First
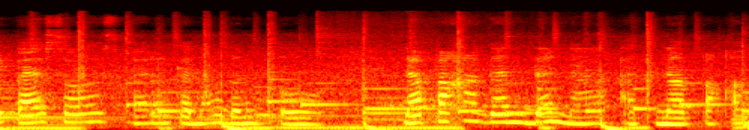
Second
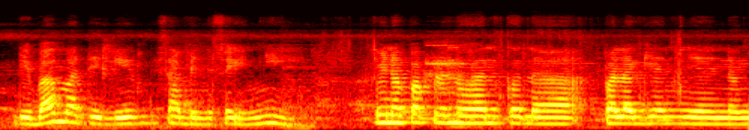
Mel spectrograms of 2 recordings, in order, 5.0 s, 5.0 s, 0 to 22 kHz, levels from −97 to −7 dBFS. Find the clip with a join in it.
second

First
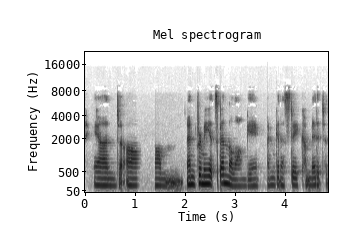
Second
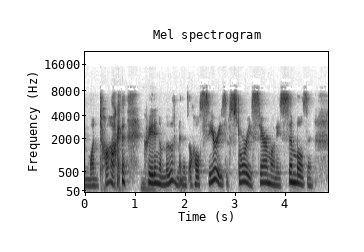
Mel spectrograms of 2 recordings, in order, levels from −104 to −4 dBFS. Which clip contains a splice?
first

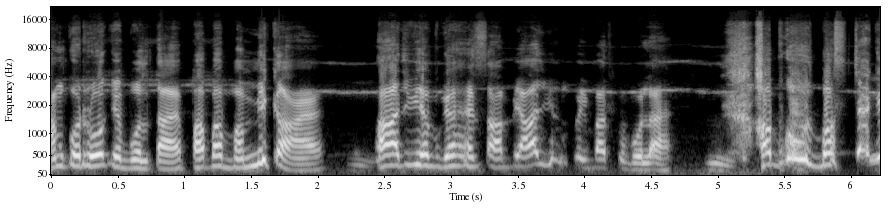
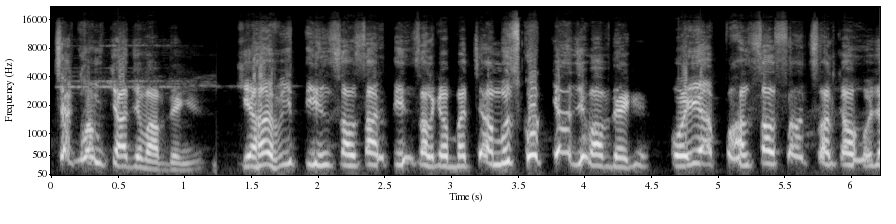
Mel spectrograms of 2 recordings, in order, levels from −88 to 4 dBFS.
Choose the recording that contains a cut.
second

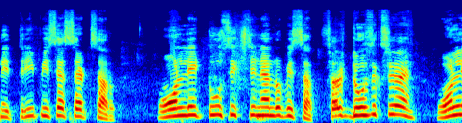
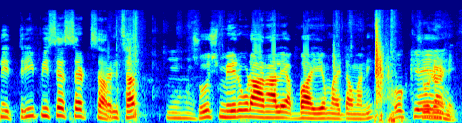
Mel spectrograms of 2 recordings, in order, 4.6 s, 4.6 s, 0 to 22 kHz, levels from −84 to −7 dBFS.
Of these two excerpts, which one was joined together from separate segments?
second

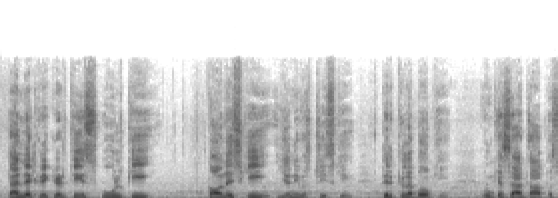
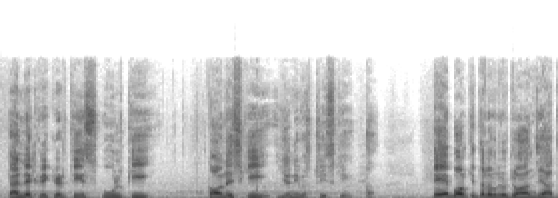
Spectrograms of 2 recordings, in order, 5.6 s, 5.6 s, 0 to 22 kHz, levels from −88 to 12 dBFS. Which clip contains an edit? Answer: second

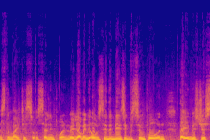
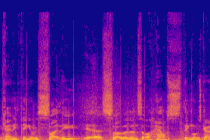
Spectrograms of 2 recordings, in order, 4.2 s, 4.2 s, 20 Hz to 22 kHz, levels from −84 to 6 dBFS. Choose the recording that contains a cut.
second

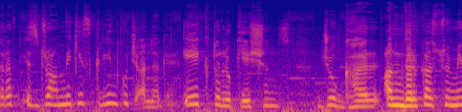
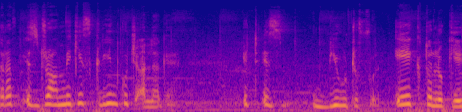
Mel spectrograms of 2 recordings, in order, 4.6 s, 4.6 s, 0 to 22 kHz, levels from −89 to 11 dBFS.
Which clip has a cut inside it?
first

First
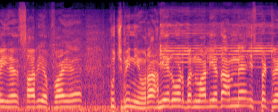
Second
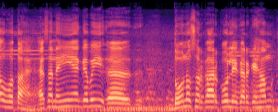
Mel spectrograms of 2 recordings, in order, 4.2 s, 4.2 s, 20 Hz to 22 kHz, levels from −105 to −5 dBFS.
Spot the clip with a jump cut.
first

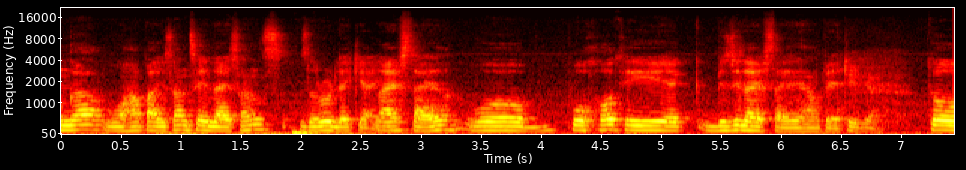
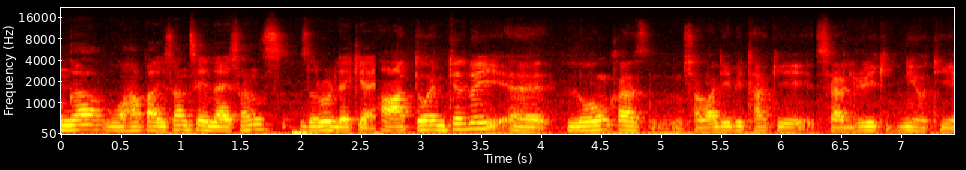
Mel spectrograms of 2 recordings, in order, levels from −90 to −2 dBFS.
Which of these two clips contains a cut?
first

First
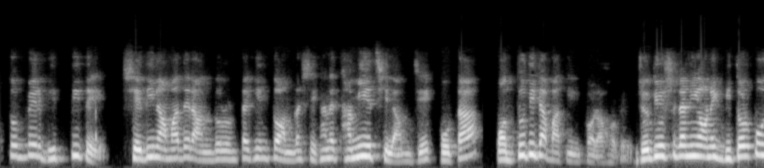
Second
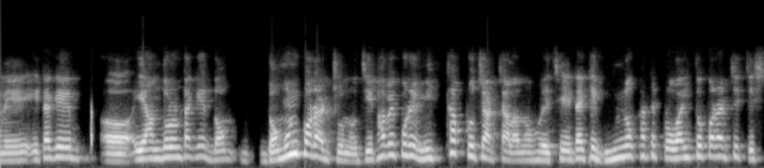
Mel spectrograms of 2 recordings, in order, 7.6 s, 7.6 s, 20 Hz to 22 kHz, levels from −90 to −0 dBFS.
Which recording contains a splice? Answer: first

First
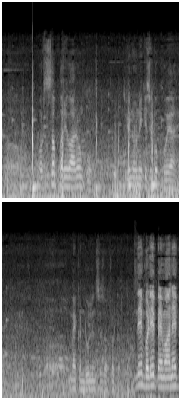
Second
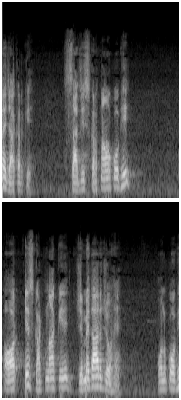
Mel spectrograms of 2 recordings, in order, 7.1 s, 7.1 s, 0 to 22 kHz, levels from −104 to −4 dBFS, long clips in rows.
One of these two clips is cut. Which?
first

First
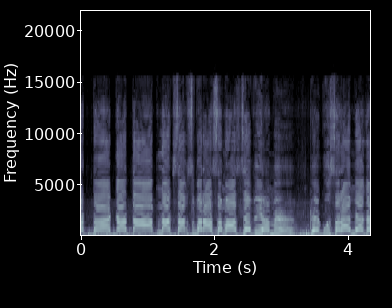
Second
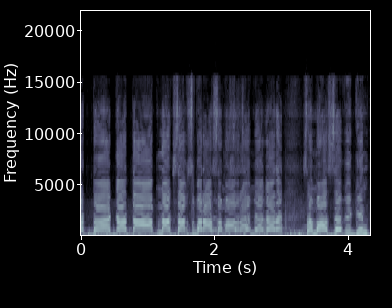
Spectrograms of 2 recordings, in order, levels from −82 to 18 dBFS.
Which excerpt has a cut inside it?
second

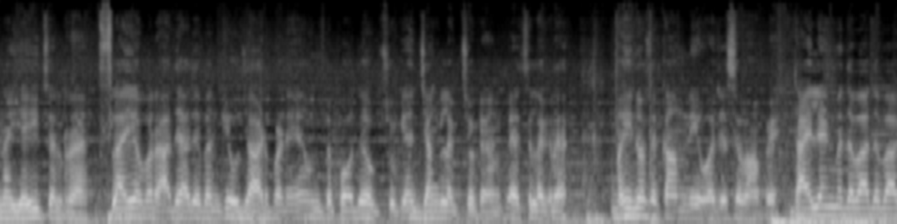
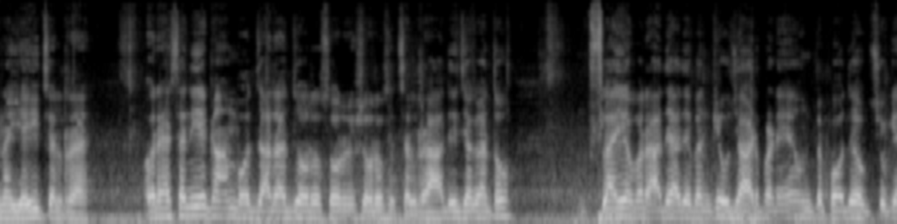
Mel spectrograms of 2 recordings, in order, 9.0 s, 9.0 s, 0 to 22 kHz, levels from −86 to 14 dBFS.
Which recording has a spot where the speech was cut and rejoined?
first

